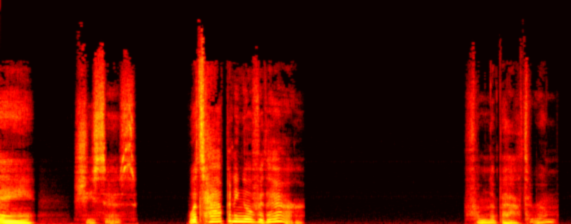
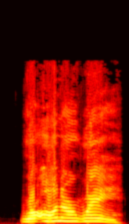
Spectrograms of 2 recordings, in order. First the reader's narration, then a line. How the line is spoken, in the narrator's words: Alma shouts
